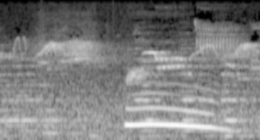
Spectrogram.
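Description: Birds chirping as they fly in the sky over the Alps in spring: thin, high twittering calls at first, then a louder run of overlapping whistled notes that slide gently downward, all over a soft, steady background hiss.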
